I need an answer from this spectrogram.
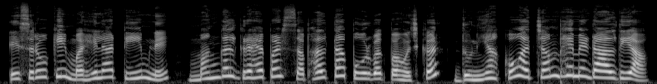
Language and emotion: Hindi, surprised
